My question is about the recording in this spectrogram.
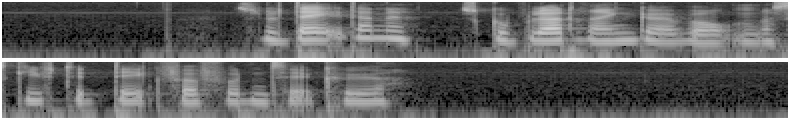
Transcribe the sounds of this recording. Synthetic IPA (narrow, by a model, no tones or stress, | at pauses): sold̥ɛ̰ːd̥ɐnəsɡ̥ub̥lɒ̽d̥ʁeŋəɡ̥ɶːɐʋɒʊ̰nn̩ɒ̽sɡ̥ifd̥əe̝d̥ːeɡ̥fɒ̽æfɔ̰̽d̥emt͡sʰe̝lækʰøːɐ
